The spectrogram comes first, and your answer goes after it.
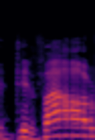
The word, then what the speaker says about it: devour: Yeah, devour rhymes with power.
